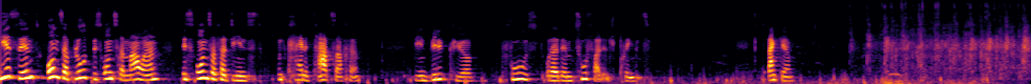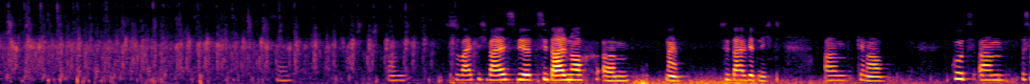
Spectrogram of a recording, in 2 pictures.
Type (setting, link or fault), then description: setting, live audience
